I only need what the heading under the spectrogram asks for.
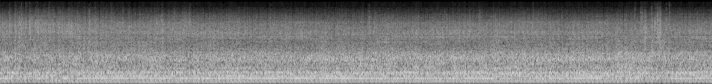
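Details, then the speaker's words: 1993 Toro Recycler II mower with Briggs engine, revived after no-spark repairs of ignition coils and flywheel, mowing under load: steady, even high-pitched buzz holding speed with no misses or surges; running healthy. "Outside of my 1985 Mercury 20 horse outboard motor, this mower has been about as frustrating a job as I've done in a long time. I can't believe it's running."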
